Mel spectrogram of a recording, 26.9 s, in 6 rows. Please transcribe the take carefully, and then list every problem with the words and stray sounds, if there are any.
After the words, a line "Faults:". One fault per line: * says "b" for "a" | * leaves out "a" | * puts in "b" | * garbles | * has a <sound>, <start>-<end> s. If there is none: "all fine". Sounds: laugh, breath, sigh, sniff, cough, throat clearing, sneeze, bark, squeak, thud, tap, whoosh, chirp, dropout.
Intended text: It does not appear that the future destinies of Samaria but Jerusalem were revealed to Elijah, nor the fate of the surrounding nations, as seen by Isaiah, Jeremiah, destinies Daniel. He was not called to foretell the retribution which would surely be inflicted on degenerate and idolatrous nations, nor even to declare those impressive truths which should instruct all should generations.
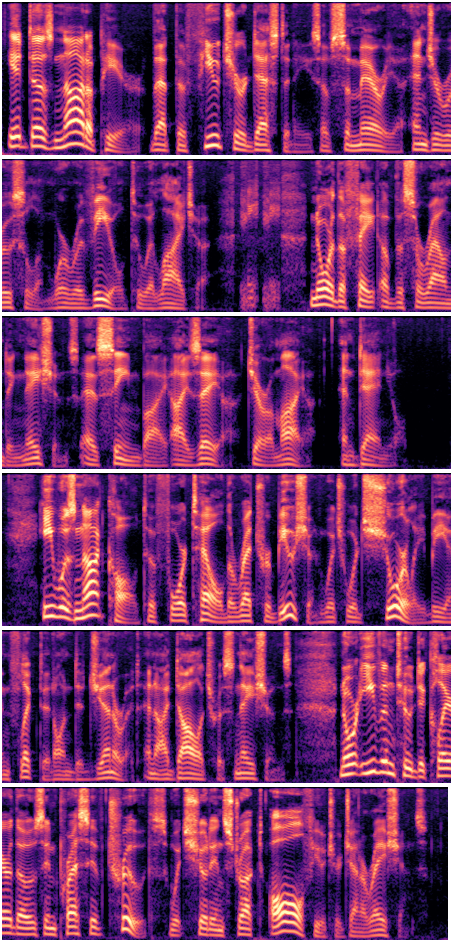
It does not appear that the future destinies of Samaria and Jerusalem were revealed to Elijah, nor the fate of the surrounding nations, as seen by Isaiah, Jeremiah, and Daniel. He was not called to foretell the retribution which would surely be inflicted on degenerate and idolatrous nations, nor even to declare those impressive truths which should instruct all future generations.
Faults:
* says "and" for "but"
* has a laugh, 6.9-7.3 s
* says "and" for "destinies"
* says "future" for "should"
